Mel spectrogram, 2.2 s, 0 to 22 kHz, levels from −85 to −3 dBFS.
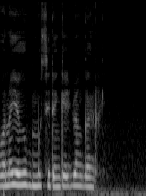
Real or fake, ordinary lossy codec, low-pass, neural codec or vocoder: real; none; none; none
